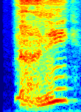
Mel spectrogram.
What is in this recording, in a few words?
What nani anime boy character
